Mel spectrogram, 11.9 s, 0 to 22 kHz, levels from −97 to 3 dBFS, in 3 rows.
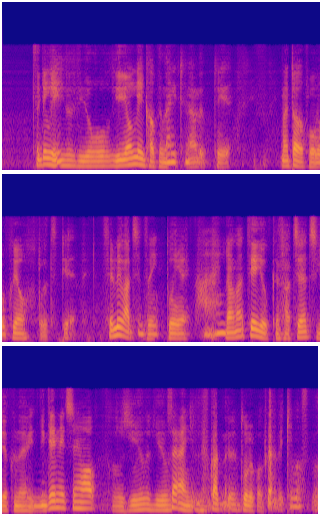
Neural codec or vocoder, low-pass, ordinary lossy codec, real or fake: codec, 16 kHz, 0.5 kbps, FreqCodec, larger model; none; none; fake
